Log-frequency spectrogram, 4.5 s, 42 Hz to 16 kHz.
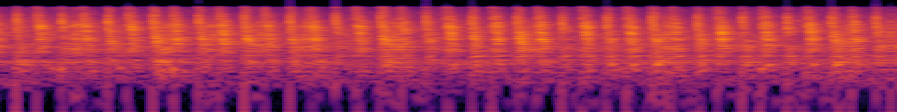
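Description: Powerwise 4042 double diaphragm pump running, its strokes making a rapid, even clatter of several clicks a second.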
